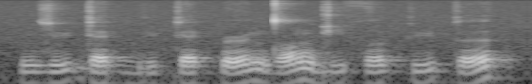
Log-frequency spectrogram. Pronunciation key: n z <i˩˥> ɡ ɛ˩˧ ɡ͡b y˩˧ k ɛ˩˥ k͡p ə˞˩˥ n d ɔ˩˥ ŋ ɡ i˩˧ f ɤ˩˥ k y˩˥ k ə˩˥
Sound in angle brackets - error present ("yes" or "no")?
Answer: yes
